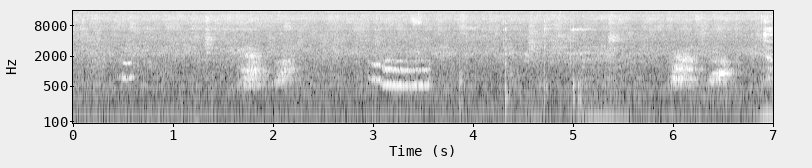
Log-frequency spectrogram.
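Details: Pet cat indoors in the morning making several short, soft, chirping meows spaced a second or more apart, some with a slight pitch bend, over a low background hum.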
